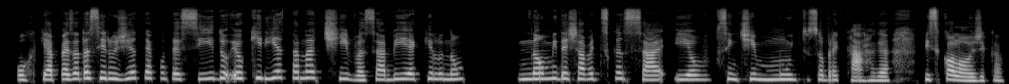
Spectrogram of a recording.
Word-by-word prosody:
Porque, 215 +2 -3
apesar 235 +3 +3
da 280 +2 +4
cirurgia 275 -1 +1
ter 290 - -2
acontecido, 260 0 -1
eu 280 - +3
queria 295 +1 +1
tá 305 -1 -1
na 300 +1 +2
ativa, 255 -8 -1
sabe. 225 +4 0
E 255 - +3
aquilo, 250 0 -2
não 235 +1 -1 0.6
não 255 +2 +4
me 270 +1 0
deixava 255 -1 +1
descansar. 230 -4 0
E 220 0 -2
eu 220 0 0
senti 245 0 -1
muito 225 -1 0
sobrecarga 185 -4 -1 0.3
psicológica. 185 -5 +2
245 Hz, 150 wpm, -22 LUFS, 220-265 Hz, 0.6 s, da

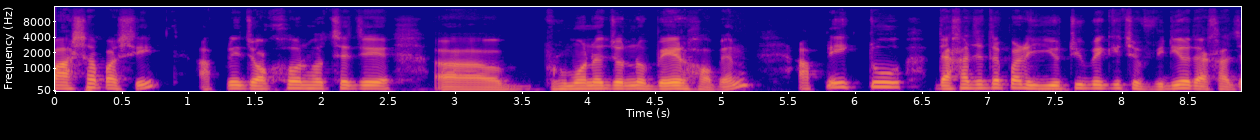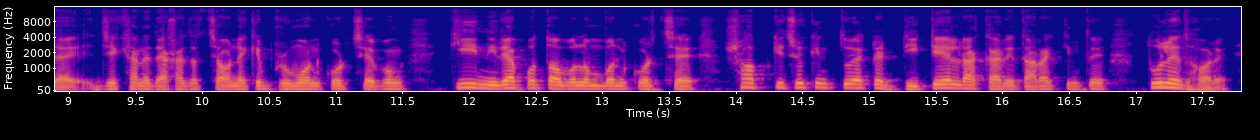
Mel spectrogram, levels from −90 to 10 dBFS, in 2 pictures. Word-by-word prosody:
পাশাপাশি 135 0 +1 0.5
আপনি 140 - -4 0.2
যখন 130 +4 +2
হচ্ছে, 135 +1 -1
যে 135 0 +5 0.5
অ্যা 105 - +2 0.7
ভ্রমণের 125 +4 +1
জন্য 130 0 +3 0.2
বের 130 +1 +7
হবেন, 100 +2 -2 0.5
আপনি 125 +6 -5
একটু 195 +2 -2 0.5
দেখা 130 +4 +3
যেতে 155 +2 +1
পারে 155 -3 +3 0.2
YouTube 140 +3 0
এ - - -3
কিছু 145 -2 -4
ভিডিও 130 +8 +2
দেখা 110 0 -3
যায়, 105 -1 -1 0.2
যেখানে 125 +1 -2
দেখা 115 +2 -2
যাচ্ছে, 120 -1 -8
অনেকে 120 +2 -1
ভ্রমণ 120 +1 +1
করছে, 115 0 -3
এবং 125 +3 -1 0.4
কি 175 - 0 0.2
নিরাপত্তা 150 +1 +3
অবলম্বন 130 -1 +2
করছে, 120 0 -1 0.4
সবকিছু 185 -1 -1
কিন্তু 175 -2 -3
একটা 160 0 -2 0.2
ডিটেইলড 150 +7 +3
আকারে 125 -3 -1
তারা 115 +2 0
কিন্তু 120 +1 -6 0.4
তুলে 185 -2 +7
ধরে। 90 -6 -3
130 Hz, 140 wpm, -24 LUFS, 120-150 Hz, 0.7 s, বের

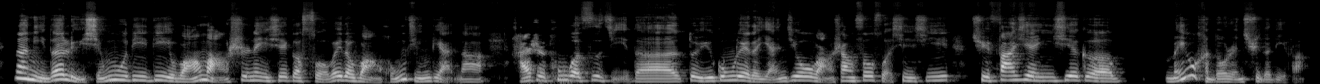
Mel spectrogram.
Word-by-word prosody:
那 280 -2 +8
你 180 -11 +5
的 220 +9 +5
旅 190 - +1
行 135 +4 +2
目 205 +1 +2
的 195 -1 -2
地 180 -1 0
往 140 +8 +2
往 - - +3
是 190 - -3
那 185 -2 -2
些 175 +2 -3
个 160 -2 -1
所 150 -6 -5
谓 185 +7 +2
的 180 -4 +3
网 150 -2 -1
红 240 - -1
景 150 -11 -2
点 155 -1 -5
呢， 120 0 -8 0.3
还 - - +1
是 185 0 -1
通 205 +5 -5
过 195 -3 +4
自 175 +2 -4
己 165 - -11
的 135 0 0
对 155 +4 0
于 155 - +3
攻 190 +5 -1
略 190 -4 +4
的 135 - -1
研 125 +3 -5
究， 185 +3 +2
网 160 -5 -1
上 170 -2 0
搜 190 +4 -1
索 190 - -9
信 160 -4 -6
息， 180 +5 -6 0.2
去 180 - -1
发 200 +4 +4
现 200 -4 +1
一 170 - -7
些 195 +4 +2
个 145 -6 0 0.4
没 140 +1 -2
有 - - +3
很 - - -5
多 125 +2 -4
人 120 0 -6
去 125 - -5
的 - - -8
地 - - -14
方？ - - -17
170 Hz, 260 characters per minute, -23 LUFS, 145-195 Hz, 0.4 s, 那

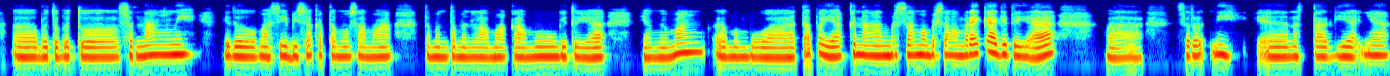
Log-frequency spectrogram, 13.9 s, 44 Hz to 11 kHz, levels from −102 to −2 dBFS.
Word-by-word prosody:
eee, 180 -1 +1
betul-betul 180 0 0 0.3
senang 200 +3 +2 0.2
nih 220 0 +5 0.4
gitu 190 0 +3 0.3
masih 190 +2 -1
bisa 190 +1 -2
ketemu 185 -1 -3
sama 180 0 -1 0.5
temen-temen 180 -1 -1
lama 180 0 0
kamu 180 +1 0 0.2
gitu 185 0 -2
ya. 175 - +1 0.5
Yang 175 0 -2
memang, 230 +8 +3 0.3
eee, 180 - 0
membuat 175 -1 0
apa 235 - -4
ya, 185 - +4
kenangan 200 -3 +3
bersama, 210 +1 +1
bersama 205 +1 -2
mereka 230 +5 +4
gitu 205 -2 +2
ya. 170 - +1 0.7
Wah, 170 0 -3 0.5
seru 195 +1 -1 0.2
nih, 215 -3 +3 0.3
eee, 185 0 +1
nostalgianya 190 +2 -1
185 Hz, 135 wpm, -22 LUFS, 180-200 Hz, 0.7 s, nih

